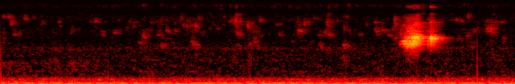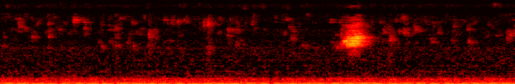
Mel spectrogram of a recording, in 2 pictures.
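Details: Non-breeding calls of Hourglass or Harlequin tree frogs (Dendropsophus ebraccatus), recorded a day after a mating event, possibly establishing territories: two brief, sharp chirps about four seconds apart against a constant low mechanical hum.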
